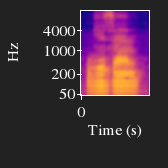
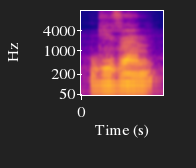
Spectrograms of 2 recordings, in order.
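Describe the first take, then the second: Both takes have the same delivery.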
